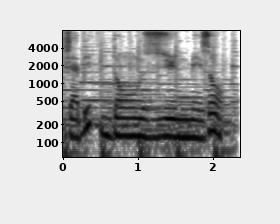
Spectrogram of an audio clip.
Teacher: I pronounce the last consonant because the first letter of the word that follows is a vowel. That is une, it starts with the vowel U. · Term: liaison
